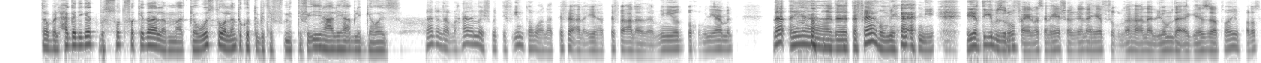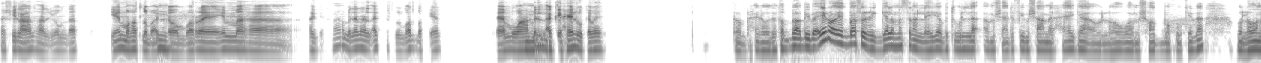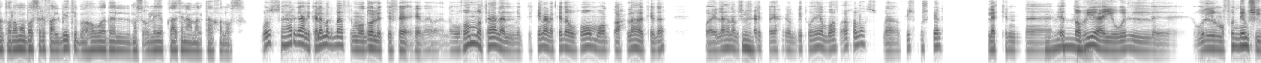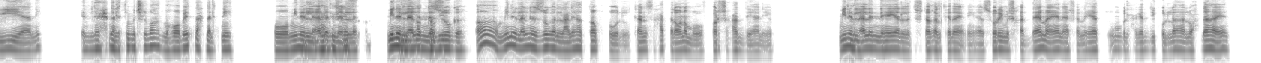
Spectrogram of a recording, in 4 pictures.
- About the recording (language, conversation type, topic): Arabic, podcast, إزاي شايفين أحسن طريقة لتقسيم شغل البيت بين الزوج والزوجة؟
- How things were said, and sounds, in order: dog barking; laugh; laughing while speaking: "تفاهم يعني"; tapping; in English: "sorry"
